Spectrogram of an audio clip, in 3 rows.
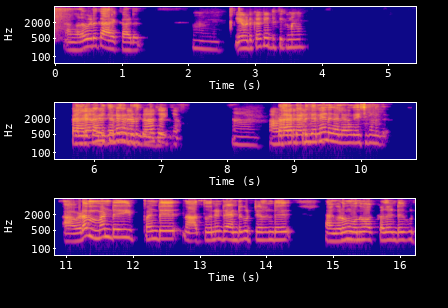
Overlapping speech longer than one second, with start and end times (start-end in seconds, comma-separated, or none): none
